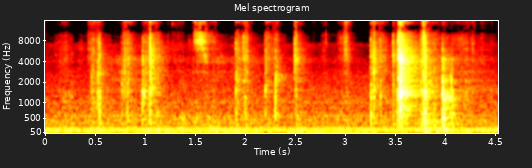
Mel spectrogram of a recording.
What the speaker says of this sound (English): a lot of cards are flipping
